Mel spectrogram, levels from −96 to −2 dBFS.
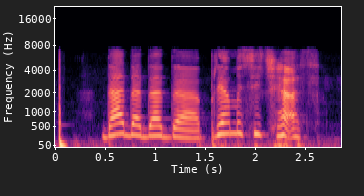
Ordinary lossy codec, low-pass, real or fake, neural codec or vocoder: Opus, 64 kbps; 7.2 kHz; real; none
